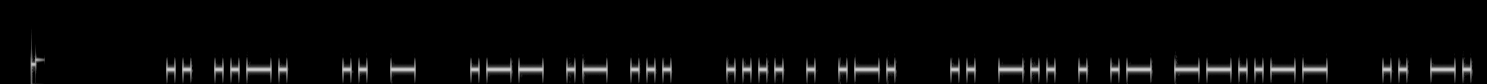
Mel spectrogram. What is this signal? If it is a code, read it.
Morse code, heard as a keyed tone, about 15 wpm, 700 Hz. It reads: IF IT WAS HER IDEA, IN
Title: Sentences from Top 1000 Words - Review Part 2 - 15wpm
